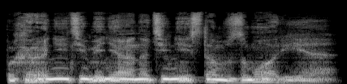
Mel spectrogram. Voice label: death, ru; Sven

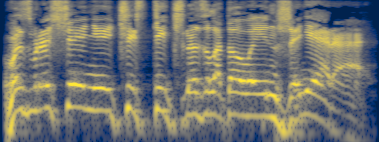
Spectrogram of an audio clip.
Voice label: respawn, ru

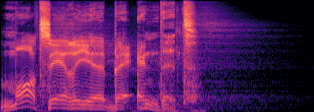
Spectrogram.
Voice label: Announcer German Spree End

